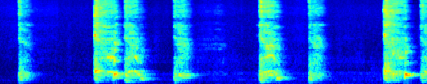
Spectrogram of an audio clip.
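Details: Adult woman sick with a cold: about eight harsh, dry coughs in quick, uneven bursts, some doubled, with a faint wheezy edge; relentless wheezy, hacking cough.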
